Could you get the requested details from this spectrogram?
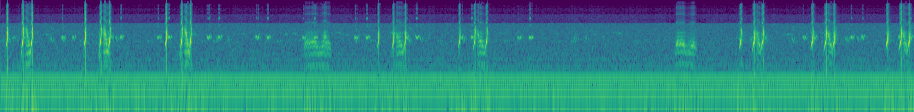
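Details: Slow calling of a female common quail meant to attract quail; loud sharp clicks come in bursts of two or three, separated by soft chirps and occasional nasal notes over a steady hum.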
